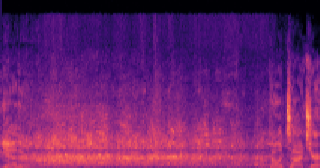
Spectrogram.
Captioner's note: audience laughing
